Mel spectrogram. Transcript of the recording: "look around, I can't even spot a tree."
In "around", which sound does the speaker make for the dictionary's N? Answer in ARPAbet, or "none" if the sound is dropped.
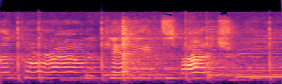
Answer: N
